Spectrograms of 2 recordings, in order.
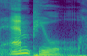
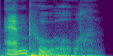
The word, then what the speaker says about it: ampoule: in our pockets and an ampoule or an ampoule depending on where you live apparently it's okay to pronounce it either way it's a regional thing ampule this is the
